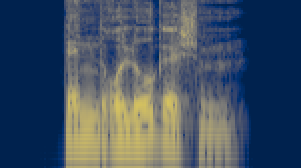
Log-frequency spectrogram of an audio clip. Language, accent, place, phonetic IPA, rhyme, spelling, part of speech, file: German, Germany, Berlin, [dɛndʁoˈloːɡɪʃm̩], -oːɡɪʃm̩, dendrologischem, adjective, De-dendrologischem.ogg
- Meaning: strong dative masculine/neuter singular of dendrologisch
